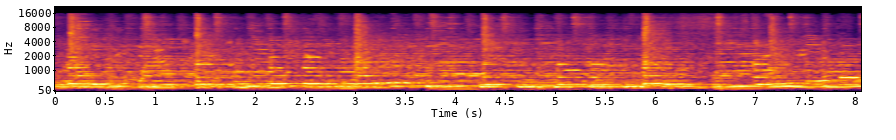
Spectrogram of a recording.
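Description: Live band playing an instrumental passage of a pop-rock song: guitars and bass guitar over a drum kit, with a sharp drum accent about every second and a half.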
